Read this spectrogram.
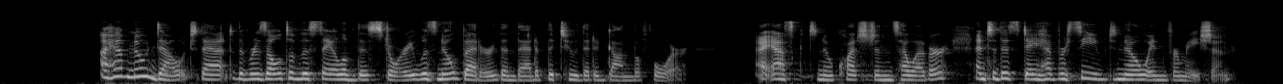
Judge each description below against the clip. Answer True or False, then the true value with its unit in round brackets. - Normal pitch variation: True (3.3 semitones)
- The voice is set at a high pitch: True (230 Hz)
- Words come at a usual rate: True (180 wpm)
